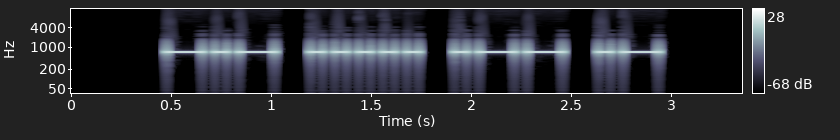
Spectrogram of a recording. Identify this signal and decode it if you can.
Morse code, heard as a keyed tone, about 20 wpm, 700 Hz. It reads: K5WA
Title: Easy Call Signs Repeated 2x - 20wpm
